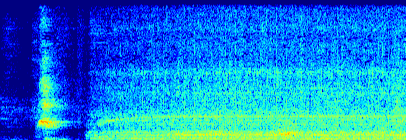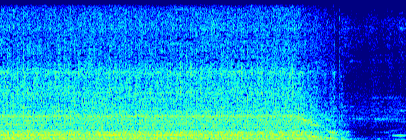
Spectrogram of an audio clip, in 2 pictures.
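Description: Electric sewing machine stitching fabric at a steady speed for about six seconds, its motor tone rising briefly as it starts, then holding level until it stops near the end. Just before it starts there is a short, loud sound.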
